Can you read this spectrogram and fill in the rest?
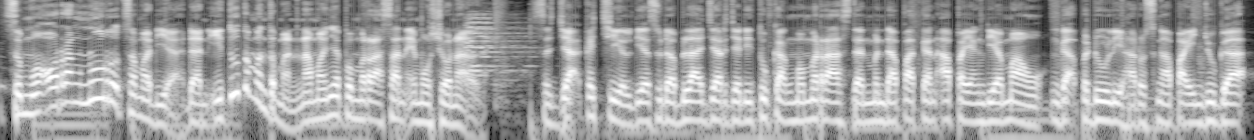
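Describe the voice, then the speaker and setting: A man's voice: mid-range voice, normal speed, a little mellow, soft background music. A man giving comic, sarcastic scripted narration with an exaggerated ranting delivery.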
